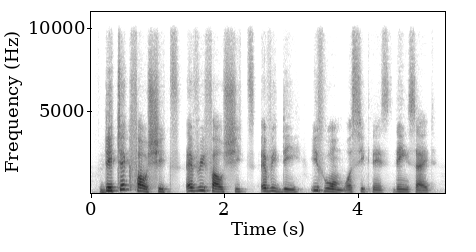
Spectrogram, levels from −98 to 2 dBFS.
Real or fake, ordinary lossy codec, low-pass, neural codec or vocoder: fake; none; 9.9 kHz; codec, 24 kHz, 0.5 kbps, DualCodec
